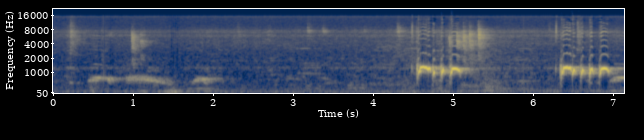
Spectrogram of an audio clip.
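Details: Local male zebra dove (perkutut) cooing: soft, lower, drawn-out coos first, then two loud, fast-stuttered phrases of bubbling hoots about two seconds apart, over a low background hum.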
